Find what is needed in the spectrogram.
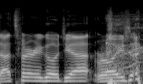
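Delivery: polite, agreeable, humoring tone. Teasing the other speaker for sounding like a dad, imitating a polite dad. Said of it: "you sound like a dad who goes".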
